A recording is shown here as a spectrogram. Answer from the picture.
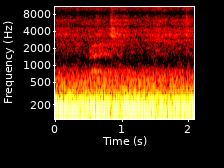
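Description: Steady low hum of a meeting room's background in a pause between spoken sentences, with nothing else standing out.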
